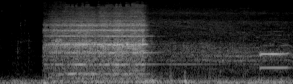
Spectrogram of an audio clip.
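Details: 2004 GMC Duramax 2500HD diesel truck with intermittent starting: about a second of harsh high metallic grinding whir that cuts off without catching; starter not engaging flywheel, worn flywheel and starter teeth suspected.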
